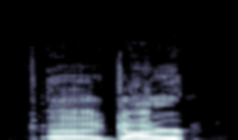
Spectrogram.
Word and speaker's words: Goddard: I think it is pronounced Goddard, like the dog from Jimmy Neutron.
